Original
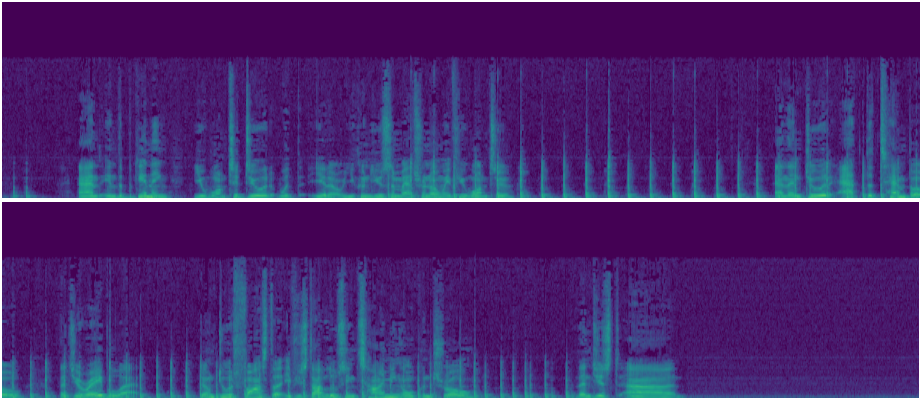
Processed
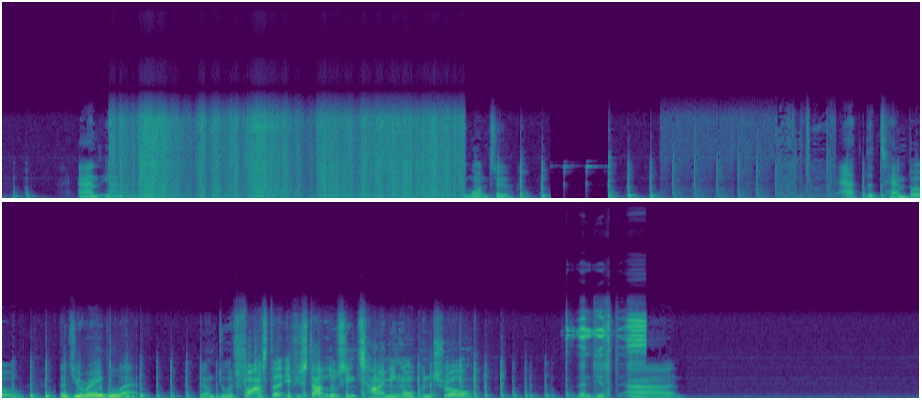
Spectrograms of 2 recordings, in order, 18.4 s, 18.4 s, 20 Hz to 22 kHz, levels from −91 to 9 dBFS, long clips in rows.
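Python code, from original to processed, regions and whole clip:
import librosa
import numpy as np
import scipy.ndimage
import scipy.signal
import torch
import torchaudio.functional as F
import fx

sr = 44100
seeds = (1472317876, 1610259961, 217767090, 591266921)

y = fx.spec_flatten(x, sr, power=0.14, at=(1.06, 4.62), fade=0.02)
y = fx.echo_feedback(y, sr, ms=128, feedback_pct=51, wet_db=-4.5, at=(1.06, 4.62), fade=0.02)
y = fx.chain(y, sr, fx.median_filter(points=9),
    fx.vowel_filter(vowel='u'),
    fx.freq_invert(carrier_hz=3900), at=(5.48, 6.07))
y = fx.chain(y, sr, fx.peak_eq(hz=1900.0, db=-10.0, octaves=1.3),
    fx.over_compress(threshold_db=-36.0, ratio=-1.0),
    fx.spectral_comp(ratio=4.0), at=(6.58, 8.34))
y = fx.chain(y, sr, fx.peak_eq(hz=310.0, db=10.0, octaves=0.85),
    fx.leveller(passes=1), at=(9.35, 10.72))
y = fx.chain(y, sr, fx.highpass(hz=220.0, slope=12),
    fx.peak_eq(hz=2700.0, db=11.0, octaves=1.9),
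    fx.leveller(passes=1), at=(11.52, 14.22))
y = fx.chain(y, sr, fx.brickwall_lowpass(high_hz=9100.0),
    fx.resample_bad(factor=6, down='none', up='zero_stuff'), at=(14.77, 15.62))
y = scipy.signal.sosfilt(scipy.signal.butter(2, 62.0, 'highpass', fs=sr, output='sos'), y)
y = fx.dynamic_eq(y, sr, hz=2300.0, q=0.88, threshold_db=-46.0, ratio=4.0, max_db=-3)
y = scipy.signal.sosfilt(scipy.signal.ellip(4, 1.0, 40, 9000.0, 'lowpass', fs=sr, output='sos'), y)
y = F.gain(torch.from_numpy(y), 3.0).numpy()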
